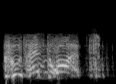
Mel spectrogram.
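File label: French right wing mood low; War Thunder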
